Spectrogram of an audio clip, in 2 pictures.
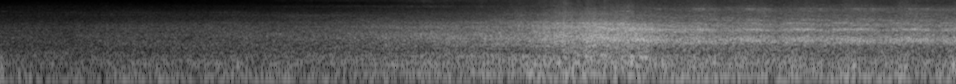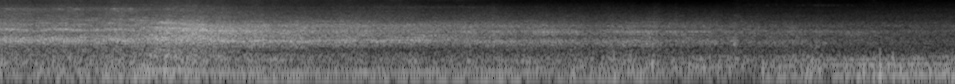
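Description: LNER express passenger train running past on the station tracks, its wheels rumbling on the rails with a steady high ringing tone. The sound swells over a few seconds, stays loud for about six seconds, then slowly fades away.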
